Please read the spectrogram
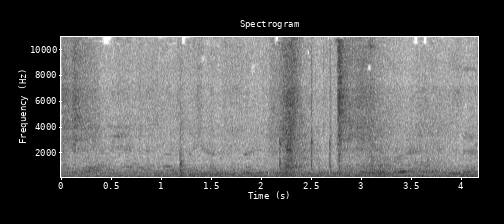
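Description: Background chatter of diners in a busy restaurant dining room over a steady low hum, with a short sharp clatter a little past halfway.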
